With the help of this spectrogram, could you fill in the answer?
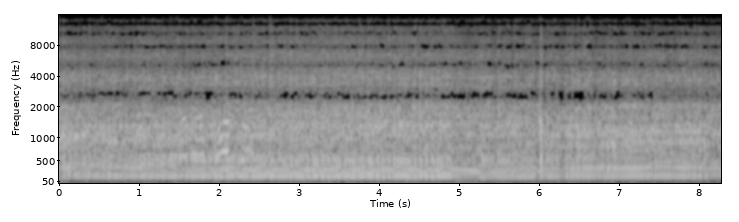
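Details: WWII-era Caterpillar RD4 bulldozer diesel, first start in 20 years after retrieval from a canyon: settles into a steady idle with a slightly uneven low drone and a brief dip near the end. Runs, but clutches are seized so it doesn't drive.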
